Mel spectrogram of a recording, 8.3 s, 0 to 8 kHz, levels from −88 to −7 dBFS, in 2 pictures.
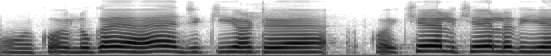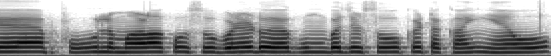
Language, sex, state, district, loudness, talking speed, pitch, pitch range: Rajasthani, female, Rajasthan, Churu, -14 LUFS, 175 wpm, 240 Hz, 235-250 Hz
